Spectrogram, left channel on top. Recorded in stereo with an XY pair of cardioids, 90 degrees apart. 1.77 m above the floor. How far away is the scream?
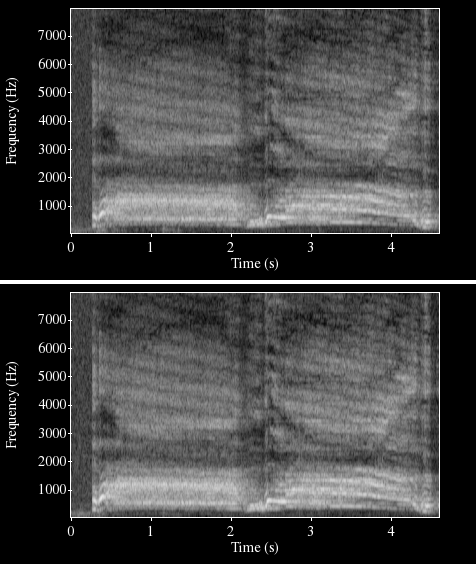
About 8 m.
